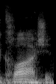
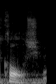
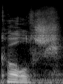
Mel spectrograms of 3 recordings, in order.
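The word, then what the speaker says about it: Kölsch: So it wouldn't be Klosh, it's Kolsch. – It's a Klosh. – As you know, I'm not good at spelling. – So. True. – For the listener at home, it's pronounced Kolsch.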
